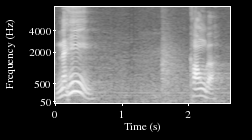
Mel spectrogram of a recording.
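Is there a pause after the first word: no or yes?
yes. There is a pause after the first word. The person will certainly eat. "Positivity की, नहीं मैं जरूर खाऊंगा"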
